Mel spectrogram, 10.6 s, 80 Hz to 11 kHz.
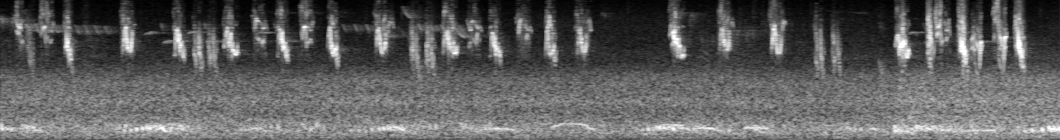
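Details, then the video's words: Eurasian tree sparrows (Passer montanus) chirp in quick, sharp bursts, several birds calling over each other, while a low, soft cooing runs underneath. "Tree sparrow1h bird sound"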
